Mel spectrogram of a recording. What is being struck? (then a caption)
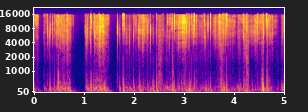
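Block of ice. Long pointed nails scratch across the top of a large, solid, clear ice block resting on a fabric surface. The result is dense, crackly, tearing scrapes with a bright hiss over a low body, broken by two brief pauses early on before the scratching resumes steadily.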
